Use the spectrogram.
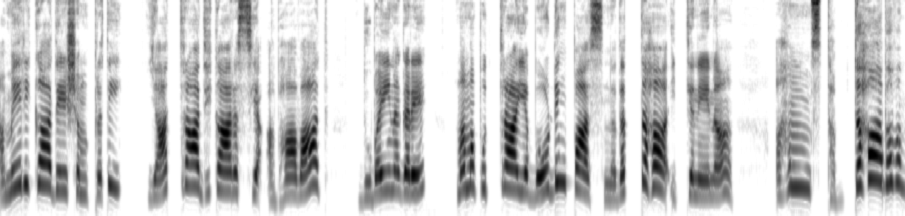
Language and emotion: Sanskrit, surprised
